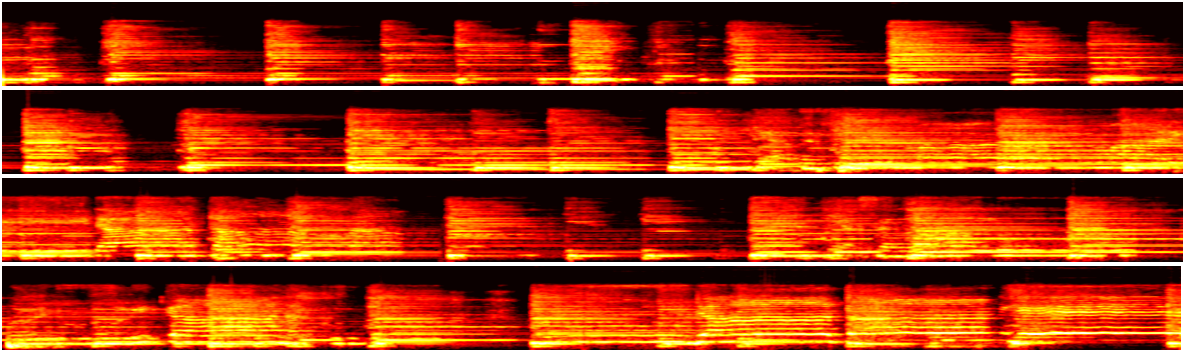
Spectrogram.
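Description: Acoustic guitar strummed in chords, with a woman singing into a microphone. The first dozen seconds are mostly guitar chords; her singing is fuller and steadier from about halfway through.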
